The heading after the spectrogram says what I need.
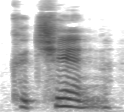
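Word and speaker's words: Kachin: hinga kitchen in parentheses these last pronounce with the accent on the second syllable it seemed to him ro hanga kichan Carentan we get several more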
